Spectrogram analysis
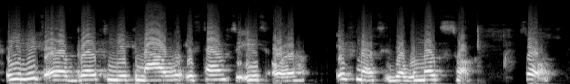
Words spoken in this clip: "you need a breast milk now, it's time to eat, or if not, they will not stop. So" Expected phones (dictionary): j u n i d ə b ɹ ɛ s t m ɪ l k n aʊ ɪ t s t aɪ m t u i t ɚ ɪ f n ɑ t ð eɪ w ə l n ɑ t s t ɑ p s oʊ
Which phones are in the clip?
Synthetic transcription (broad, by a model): j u n i d ə b ɹ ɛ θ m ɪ k n aʊ ɪ t s t aɪ m t u i t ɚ ɪ f n ɑ t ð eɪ w ə l n ɑ t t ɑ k s oʊ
